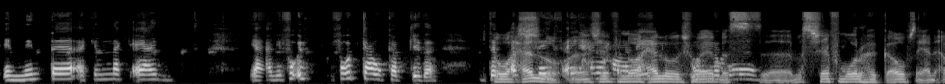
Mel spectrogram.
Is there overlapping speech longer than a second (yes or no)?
yes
